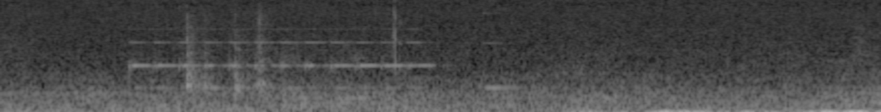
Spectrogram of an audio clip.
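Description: Quiet room tone, with a faint, steady, high electronic-sounding beep lasting about a second and a half that starts about half a second in, and a few faint clicks.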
